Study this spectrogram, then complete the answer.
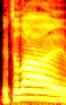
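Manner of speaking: slow, drawn-out triumphant cry; mad scientist shout. Acted. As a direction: bellow it like a mad doctor. Quoting the Frankenstein film.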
